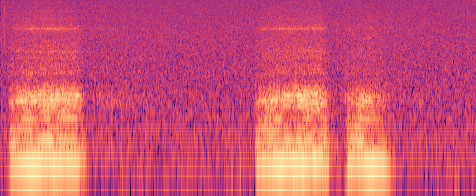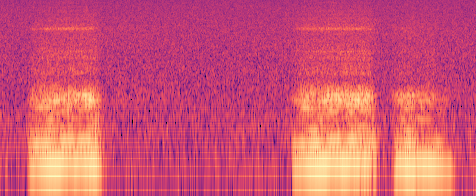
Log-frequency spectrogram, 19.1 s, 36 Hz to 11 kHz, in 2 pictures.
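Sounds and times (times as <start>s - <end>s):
steady hiss: 0.0s - 19.0s
person snoring: 0.2s - 1.8s, 5.1s - 7.9s, 10.0s - 11.6s, 15.3s - 18.6s.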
